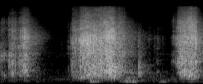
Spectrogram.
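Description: Hook-and-loop (Velcro) fastener being torn apart in three ripping pulls, the middle one longest and loudest, as the magazine pouch panel is peeled off the front of a nylon plate carrier.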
